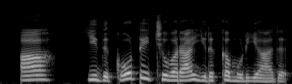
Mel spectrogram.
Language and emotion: Tamil, neutral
